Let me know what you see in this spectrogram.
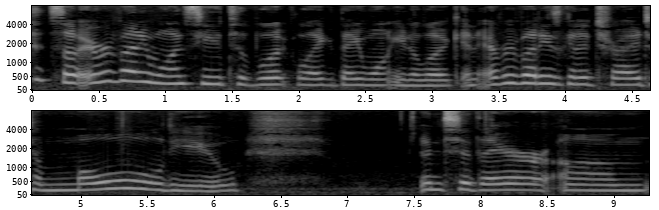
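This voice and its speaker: A woman speaks fairly slowly with a Southern US accent. Her fairly high voice has a dark, mellow tone. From US Southwest, New Mexico. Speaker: tarot reader. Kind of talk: tarot reading monologue. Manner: casual, many filler ums.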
